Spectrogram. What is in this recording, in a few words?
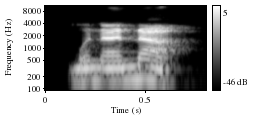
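"menanak", Malay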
